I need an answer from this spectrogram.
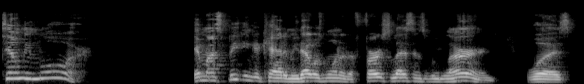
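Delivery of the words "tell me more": very high-pitched, hammed-up begging for more; suddenly eager. Preacher mimicking people hooked and wanting more, suddenly eager. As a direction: squeal with mock eagerness to hear it. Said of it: "Their whole attitude changes".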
